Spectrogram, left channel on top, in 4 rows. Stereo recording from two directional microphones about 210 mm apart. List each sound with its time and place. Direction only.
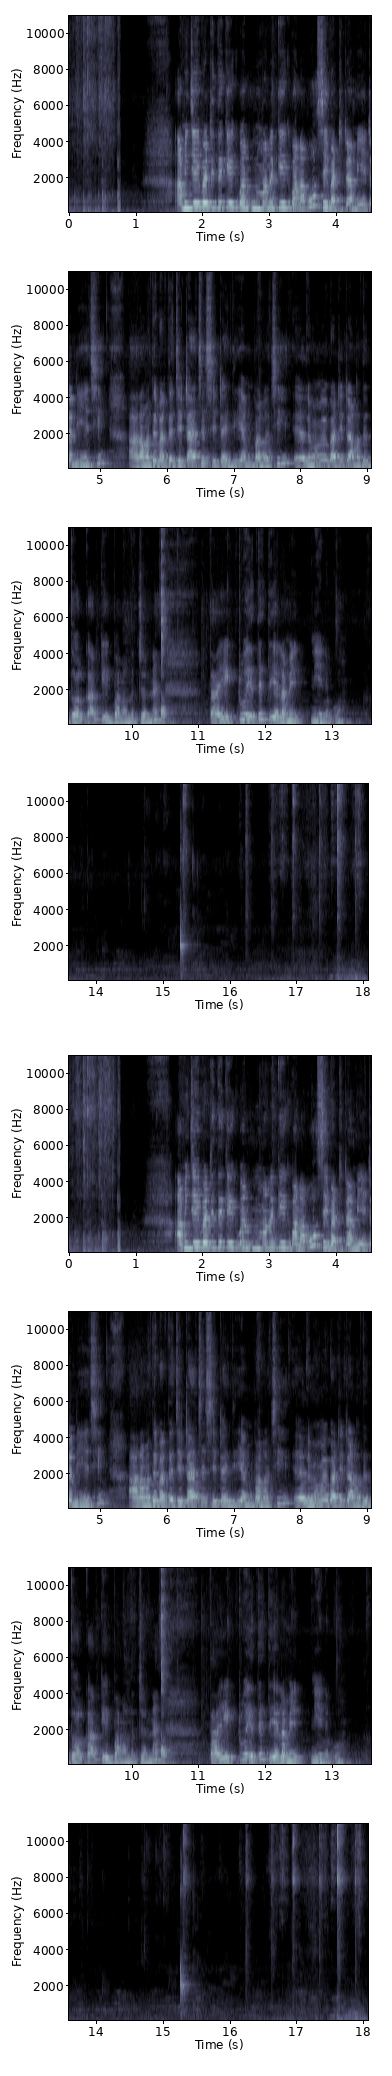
1.5 s a woman's voice: 25° left (ahead or behind)
11.2 s a woman's voice: 35° left (ahead or behind)
12.0 s a woman's voice: 20° left (ahead or behind)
